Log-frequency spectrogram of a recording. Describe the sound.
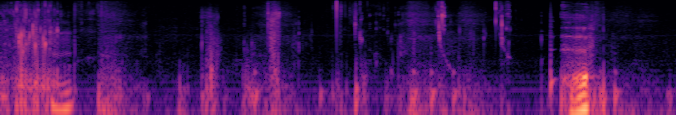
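Someone drinking a Hermann cola makes a few short, faint gulping and swallowing sounds in irregular bursts, with a louder, sharper one near the end.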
